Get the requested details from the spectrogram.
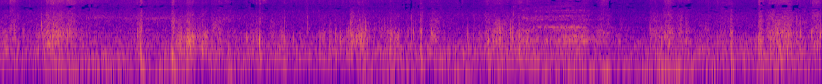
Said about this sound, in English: I think I'll maybe pause until the wind dies down because I'm not sure this wind sock is protecting enough.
